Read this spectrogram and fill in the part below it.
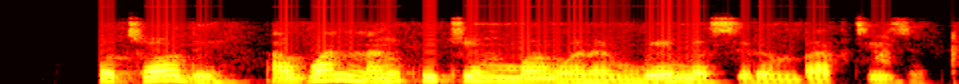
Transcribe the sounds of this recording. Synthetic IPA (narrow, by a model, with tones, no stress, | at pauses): ʊ˨tʊ˦ɔ˦dɪ˨a̰˨ɡʷa˦n̩˦na˨ŋ̩˦kʷu˦ti˦m̩˦ɡ͡ba˦ŋʷe˨ɾe˨ŋ͡m̩˨ɡ͡be˦me˨sɪ˨ɾɪ˨m̩˨ba˨p̚ti˦zi˨m̩˨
